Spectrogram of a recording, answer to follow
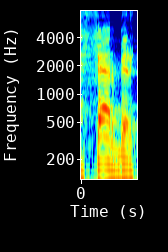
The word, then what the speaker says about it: Farber: É Ferber que se pronuncia, mas se escreve Farber, né, Monique?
